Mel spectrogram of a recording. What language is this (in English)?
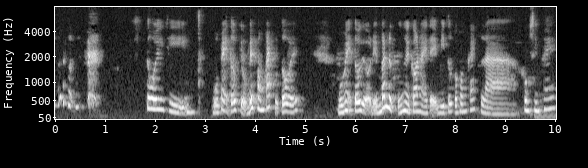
Vietnamese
